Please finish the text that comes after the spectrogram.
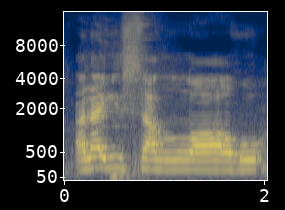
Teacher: अल्लाह का लाम मोटा पढ़ा जाएगा क्योंकि अल्लाह के लाम से पहले फ़तह है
